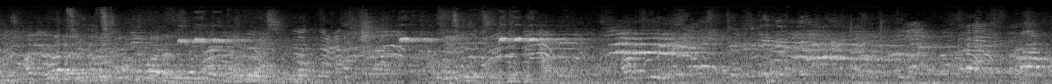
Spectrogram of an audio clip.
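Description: A crowd of young men and boys chatters and shouts outdoors.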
